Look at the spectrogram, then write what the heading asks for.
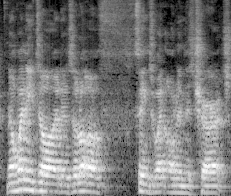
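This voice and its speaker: Amid noticeable background noise and audible room echo, the speaker goes at a fairly slow pace in a monotone, flat intonation. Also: man. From Southampton, southern England. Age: 60s. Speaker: community elder, former sound system owner. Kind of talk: interview.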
